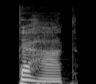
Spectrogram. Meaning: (adverb) so; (conjunction) so, therefore, thus, hence
- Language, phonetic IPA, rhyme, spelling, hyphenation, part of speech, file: Hungarian, [ˈtɛɦaːt], -aːt, tehát, te‧hát, adverb / conjunction, Hu-tehát.ogg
